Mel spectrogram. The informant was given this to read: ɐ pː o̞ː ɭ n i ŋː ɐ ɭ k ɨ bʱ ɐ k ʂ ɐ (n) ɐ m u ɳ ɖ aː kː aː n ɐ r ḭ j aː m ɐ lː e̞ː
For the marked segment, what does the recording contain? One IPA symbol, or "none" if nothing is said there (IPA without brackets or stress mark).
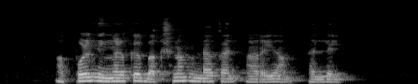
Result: ɳ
